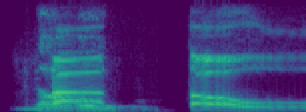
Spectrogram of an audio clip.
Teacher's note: Nah, nun sukun bertemu dengan huruf ta, bacaan ikhfa dibaca samar-samar. Kemudian wawunya dibaca double, ada tasdidnya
